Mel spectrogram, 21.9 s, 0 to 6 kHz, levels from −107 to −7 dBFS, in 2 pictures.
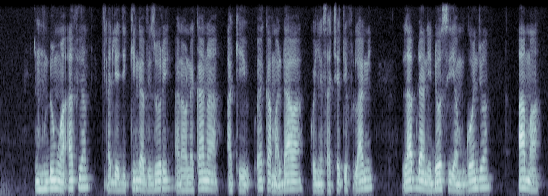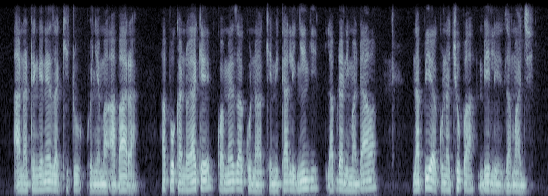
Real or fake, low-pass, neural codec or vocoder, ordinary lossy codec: real; 5.4 kHz; none; Opus, 64 kbps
